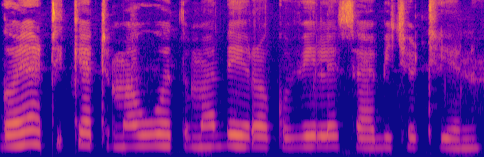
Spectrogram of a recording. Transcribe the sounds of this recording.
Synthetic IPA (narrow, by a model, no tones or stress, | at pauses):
ɡɔjatikɛtmawot̪mad̪ɪɾɔkvɪlesabit͡ʃotʰjeno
